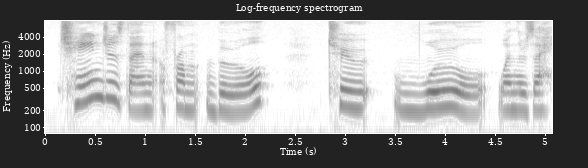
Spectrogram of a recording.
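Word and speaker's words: bhuail: then from bull to wool when there's a h added after the b when b h is followed by a broad vowel such as u a or o it's pronounced like a w so i just gave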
